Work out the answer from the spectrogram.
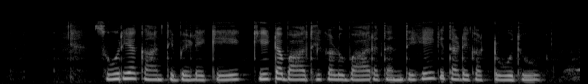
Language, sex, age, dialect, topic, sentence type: Kannada, female, 18-24, Coastal/Dakshin, agriculture, question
